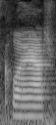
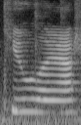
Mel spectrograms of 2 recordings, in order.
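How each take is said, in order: First: It sounds just like the word clash. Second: The letter Q is said separately before lash.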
